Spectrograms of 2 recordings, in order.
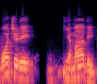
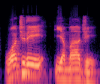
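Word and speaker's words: Wajarri Yamaji: kilometer array Personnel uh I did mispronounce that actually because there's there's when you see it written what you pronounce is slightly different it is waji yamaji that's the correct pronunciation some of the Aboriginal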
